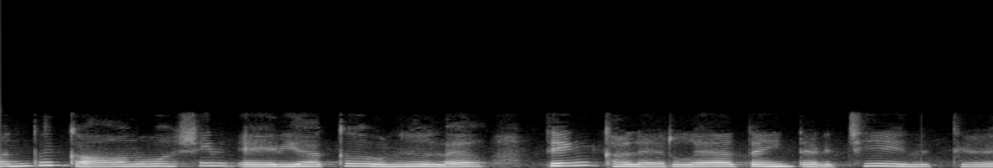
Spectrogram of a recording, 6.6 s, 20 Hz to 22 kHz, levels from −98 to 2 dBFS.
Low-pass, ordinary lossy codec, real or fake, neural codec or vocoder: 7.2 kHz; none; fake; codec, 24 kHz, 0.9 kbps, WavTokenizer, medium speech release version 2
